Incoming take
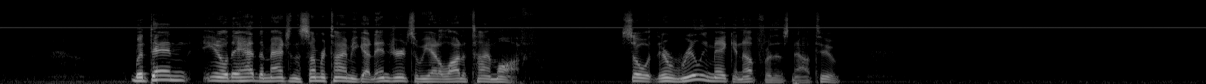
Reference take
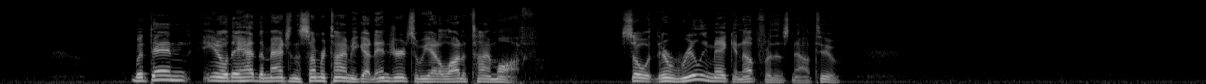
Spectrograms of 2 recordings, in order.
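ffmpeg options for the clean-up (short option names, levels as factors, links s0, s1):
-filter_complex "[0:a]adeclick=t=4,bandreject=f=5600:w=30,asplit=3[s0][s1][s2];[s0]afade=t=out:st=7.92:d=0.02[s3];[s1]highpass=f=140:w=0.5412,highpass=f=140:w=1.3066,afade=t=in:st=7.92:d=0.02,afade=t=out:st=8.04:d=0.02[s4];[s2]afade=t=in:st=8.04:d=0.02[s5];[s3][s4][s5]amix=inputs=3:normalize=0,asetnsamples=n=441:p=0,asendcmd='1.57 volume volume 5.5dB',volume=1"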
